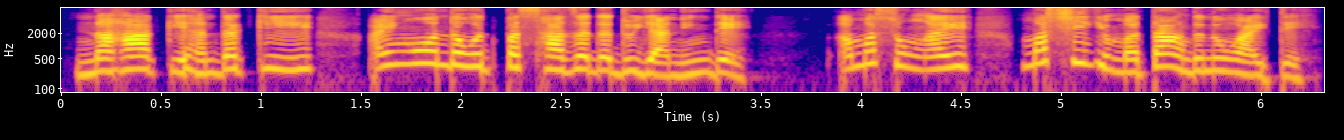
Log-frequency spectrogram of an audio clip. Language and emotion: Manipuri, angry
